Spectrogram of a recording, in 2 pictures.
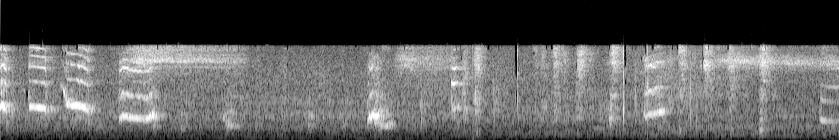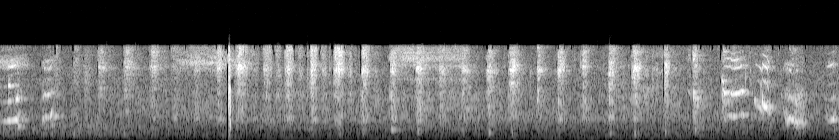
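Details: Tenterfield Terrier female giving birth in Japan; high thin squeaks and whimpers from the newborn litter, short rising and falling peeps scattered through, growing into rapid repeated squeals near the end.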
